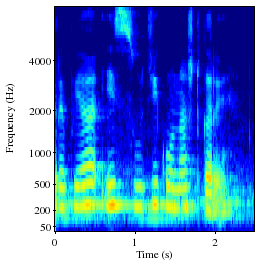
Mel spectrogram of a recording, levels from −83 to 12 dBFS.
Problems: constant background noise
